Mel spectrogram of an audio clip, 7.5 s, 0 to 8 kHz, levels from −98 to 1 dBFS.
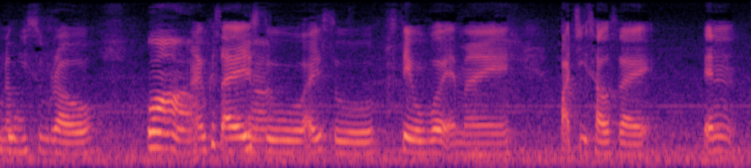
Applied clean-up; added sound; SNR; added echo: none; none; none; none.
